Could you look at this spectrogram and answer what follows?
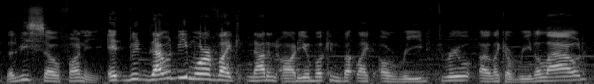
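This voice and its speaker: Excitable young man chatting on stream. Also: a little high, fairly quick. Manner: excitable, rambling, many fillers. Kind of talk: casual chat reading viewer comments.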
